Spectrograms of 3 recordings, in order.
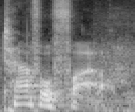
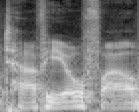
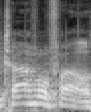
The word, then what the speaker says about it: taphophile: if you know tuille she is a taffo file or sometimes I call a Taff file but that's not really how you say it but a tofile is somebody who likes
